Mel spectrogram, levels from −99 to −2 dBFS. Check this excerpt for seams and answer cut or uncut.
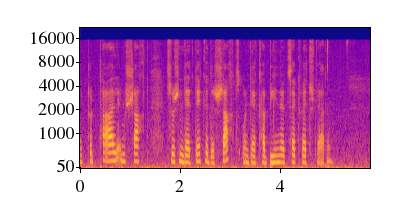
uncut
